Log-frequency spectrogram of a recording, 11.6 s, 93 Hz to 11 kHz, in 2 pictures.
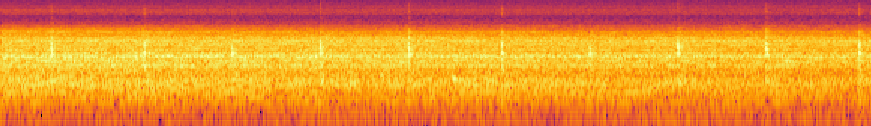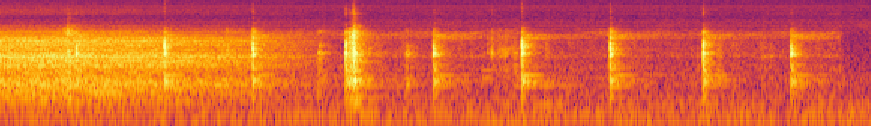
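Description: Sound-fitted model HST's speaker playing a Paxman VP185 diesel engine running sound, with a regular tick about every 0.6 seconds. The engine sound dies away about seven to eight seconds in, leaving the ticks going on alone.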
